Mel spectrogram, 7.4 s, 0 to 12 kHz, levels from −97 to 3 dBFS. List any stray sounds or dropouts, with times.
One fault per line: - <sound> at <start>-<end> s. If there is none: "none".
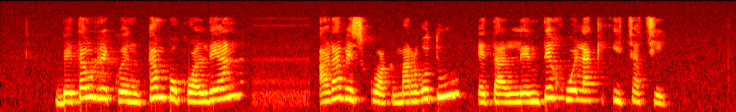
none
